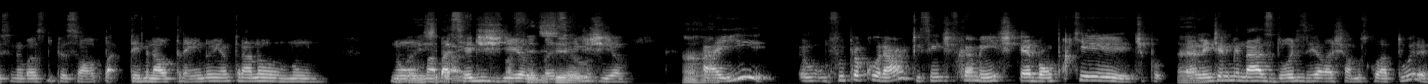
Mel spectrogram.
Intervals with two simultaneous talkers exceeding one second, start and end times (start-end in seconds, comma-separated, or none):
3.9-6.0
